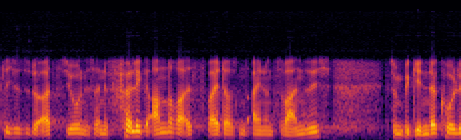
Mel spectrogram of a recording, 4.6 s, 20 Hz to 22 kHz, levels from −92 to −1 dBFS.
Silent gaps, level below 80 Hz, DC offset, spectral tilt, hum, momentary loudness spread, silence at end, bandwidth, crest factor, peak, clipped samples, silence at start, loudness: none; -76 dBFS; under 0.1%; -7.5 dB/octave; none; 11 LU; 0 s; 4.4 kHz; 20 dB; -4 dBFS; under 0.1%; 0 s; -23 LUFS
